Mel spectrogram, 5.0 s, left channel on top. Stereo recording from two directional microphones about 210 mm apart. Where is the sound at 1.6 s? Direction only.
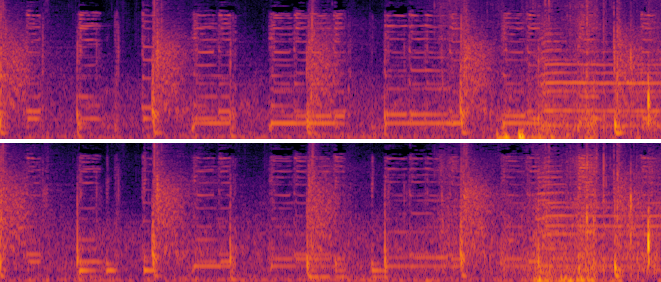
90° right.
